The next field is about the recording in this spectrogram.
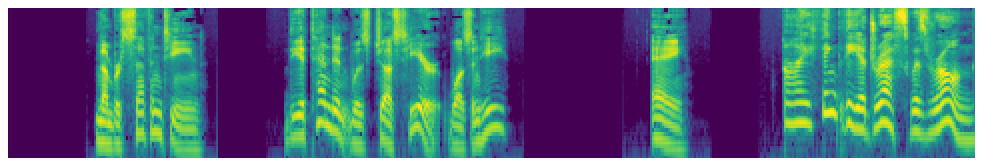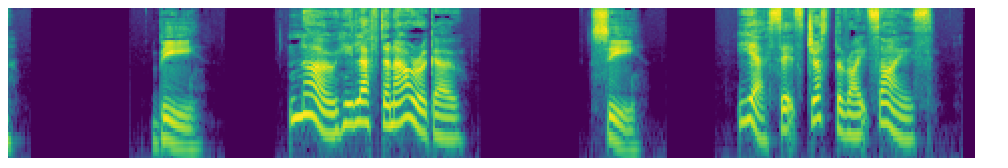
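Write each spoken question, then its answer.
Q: The attendant was just here, wasn't he?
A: B: No, he left an hour ago.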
